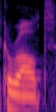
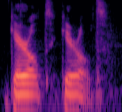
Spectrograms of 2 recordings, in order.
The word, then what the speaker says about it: Geralt: So to even like to look at the word and say, I think you pronounce that Gerald or something like that. I don't know. But yeah, it's Geralt. I think Geralt.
